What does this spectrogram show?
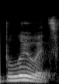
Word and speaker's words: bluets: Um, so I'm like, blueits, which is spelled like the color blue, blues ts.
